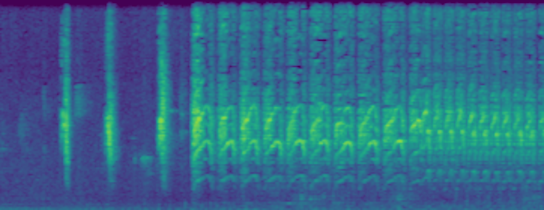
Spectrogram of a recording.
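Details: A female sunbird's call in breeding condition, said to stir males to sing: a few sharp, high chips, then a rapid, thin twitter of repeated rising-falling notes, about two or three each second.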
